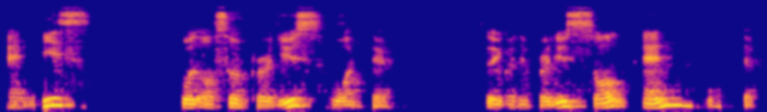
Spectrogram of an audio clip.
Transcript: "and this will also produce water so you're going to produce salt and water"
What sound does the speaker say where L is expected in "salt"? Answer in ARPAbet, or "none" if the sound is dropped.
L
